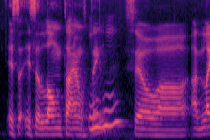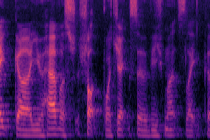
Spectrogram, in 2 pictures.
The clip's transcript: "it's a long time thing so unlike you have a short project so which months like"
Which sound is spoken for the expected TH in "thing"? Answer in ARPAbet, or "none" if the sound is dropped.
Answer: F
